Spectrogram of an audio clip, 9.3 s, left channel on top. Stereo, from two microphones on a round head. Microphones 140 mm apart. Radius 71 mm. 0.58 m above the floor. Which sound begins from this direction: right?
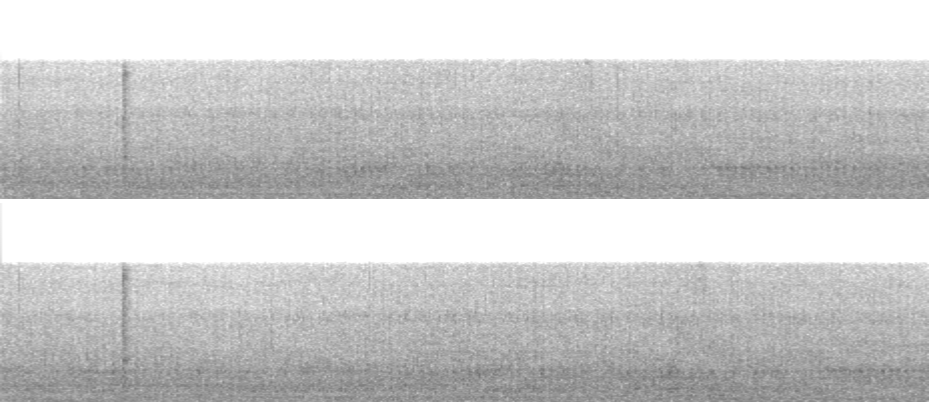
Tapping, at 1.2 s.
